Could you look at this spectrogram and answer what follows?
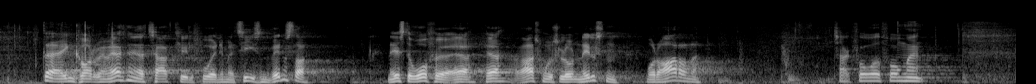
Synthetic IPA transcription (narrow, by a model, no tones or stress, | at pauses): d̥ɑ̈æɐe̝ŋn̩kʰɒ̰ːɾəb̥e̝mæɐɡ̥ne̝ŋɐt͡sʰɑ̈ɡ̥̚t͡sʰe̝lfʁuænimæt͡sʰḭːsən̩ʋensd̥ʁɐ | nesd̥əo̝ɐfø̰ːɐæɐhæɐ̰ʁɑ̈smuslɔ̽nːelsn̩mo̝ɾəʁɑ̰̈ːd̥ɐnə | t͡sʰɑ̈ɡ̥fɒoɐðˠfɒːmæn̰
